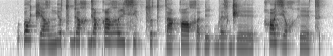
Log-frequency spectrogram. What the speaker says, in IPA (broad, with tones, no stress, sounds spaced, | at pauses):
ʔ ʊ˦ ʁ t͡ʃ ɛ˨ ʁ nʲ ɔ˦ t͡s ɡ ɛ˦ χ ɡ e˦ q i˦ ʁ i˦ sʲ ʊ˦ ʔ t͡s ʊ˦ t͡s t a˨ q ɔ˦ χ ɪ˨ ʔ ɾ i˨ ʔ b ɛ˨ z d͡ʒ e˨ | qʰ o˦ zʲ u˨ χ x e˨ t͡s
